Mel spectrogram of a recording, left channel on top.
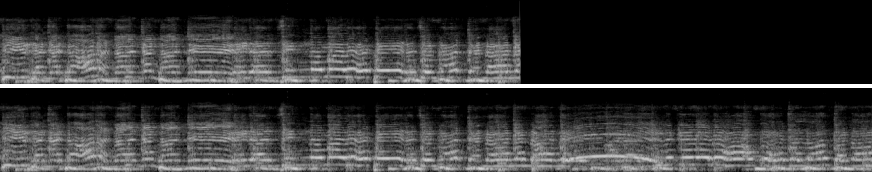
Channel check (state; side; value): drops out; left; at 5.2 s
